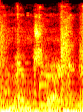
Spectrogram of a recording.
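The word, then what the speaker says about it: Manchaca: The post office said place was spelled manjack which is how mana is pronounced locally.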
